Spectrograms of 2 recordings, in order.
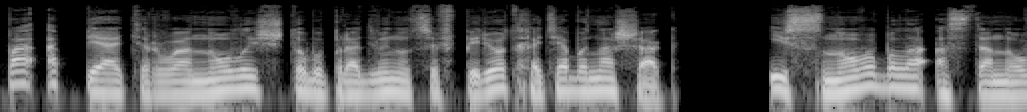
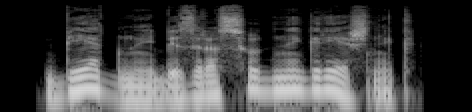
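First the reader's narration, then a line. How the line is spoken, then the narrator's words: Gentle, affectionate. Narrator (Russian): сказал ласково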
